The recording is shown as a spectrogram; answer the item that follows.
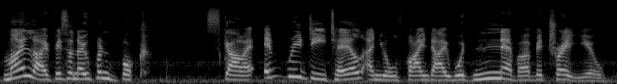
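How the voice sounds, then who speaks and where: An actress playing a proud, warlike empress in a video game, speaking formally and grandly. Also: female voice, on the high side, expressive, measured pace, fairly bright tone, slight background noise. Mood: indignant. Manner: haughty, formal, declamatory. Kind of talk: cinematic video game voice acting.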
